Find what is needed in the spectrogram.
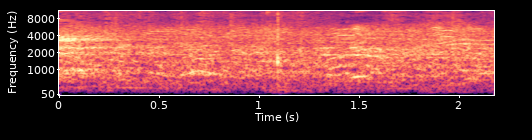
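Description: Many children's voices shouting and chattering over one another, a steady din with no single voice standing out.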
